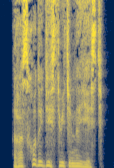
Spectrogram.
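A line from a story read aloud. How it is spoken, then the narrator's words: Sighing young woman. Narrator (Russian): вздохнула девушка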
